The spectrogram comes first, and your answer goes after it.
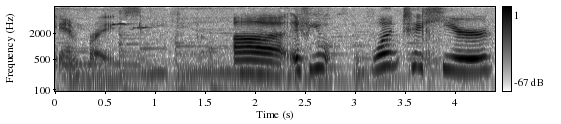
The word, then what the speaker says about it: Amphitrite: But there's also another way to say her name, which is Amphitrite, but I say Amphitrite.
